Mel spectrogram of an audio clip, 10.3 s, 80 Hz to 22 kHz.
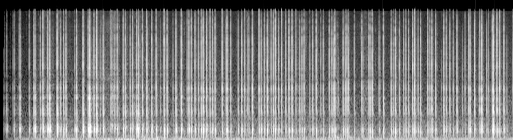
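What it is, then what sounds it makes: Paperback book cover tapped and scratched with nails. Long acrylic nails tap and scratch the front of a medium paperback book with a glossy blue and red cardboard cover, held upright and solid. A dense, fast stream of short, dry clicks with bright, crisp edges is heard, each one dying away almost instantly, with a faint tone around 390 Hz beneath the tapping.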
